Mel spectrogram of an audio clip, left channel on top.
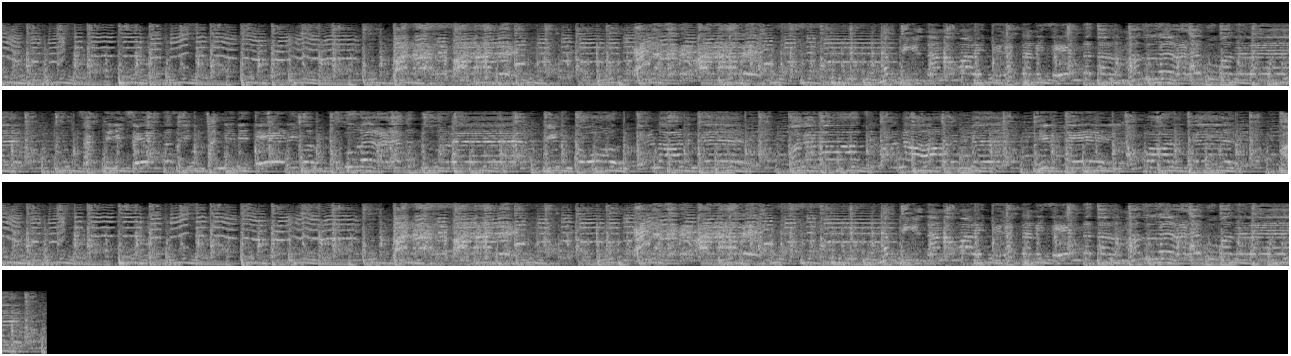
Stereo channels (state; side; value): drops out; right; at 13.4 s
